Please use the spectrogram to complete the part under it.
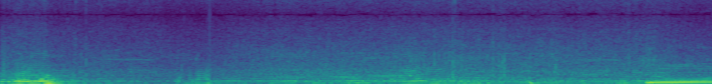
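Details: Honey bees buzzing loudly as a nearly full frame of honey is lifted from the hive, a steady banded hum with a few soft knocks and a louder lower-pitched surge at the end.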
